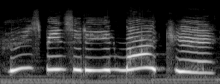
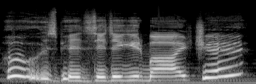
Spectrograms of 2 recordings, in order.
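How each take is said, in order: First: It is said in a tiny, squeaky voice. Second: It is said in a deep, gruff voice.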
